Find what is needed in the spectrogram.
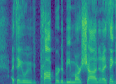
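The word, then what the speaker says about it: Marchand: He puts the emphasis on the first syllable. Yeah. Let's listen again. Brad Marshand.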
